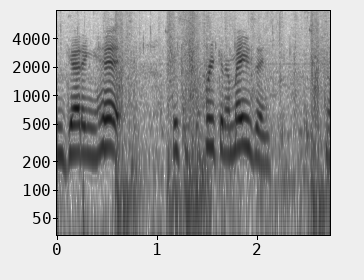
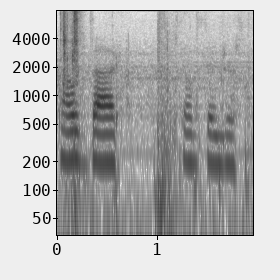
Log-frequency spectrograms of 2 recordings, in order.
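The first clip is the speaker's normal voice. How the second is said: normal talking voice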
